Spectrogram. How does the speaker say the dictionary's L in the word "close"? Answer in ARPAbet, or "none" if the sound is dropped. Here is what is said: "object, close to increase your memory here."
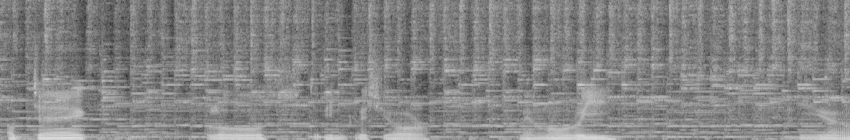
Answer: L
